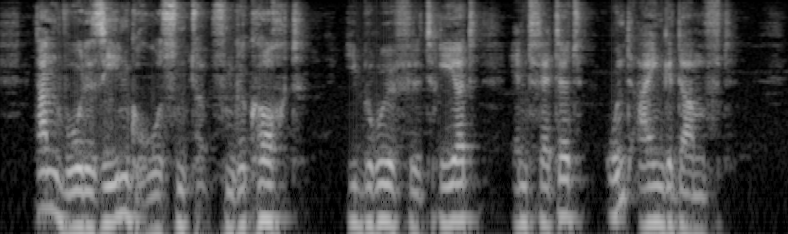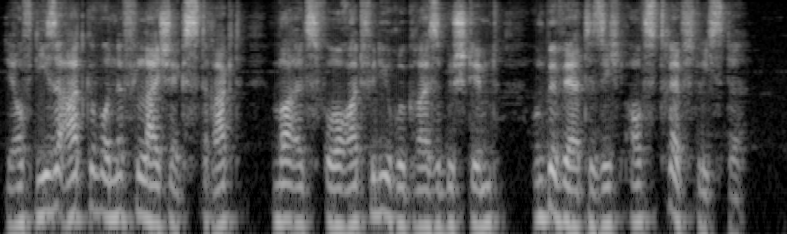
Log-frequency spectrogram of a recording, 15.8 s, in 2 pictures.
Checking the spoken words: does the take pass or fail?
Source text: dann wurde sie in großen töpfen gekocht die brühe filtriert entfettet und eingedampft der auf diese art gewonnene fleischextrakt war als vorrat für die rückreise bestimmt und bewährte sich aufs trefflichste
pass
